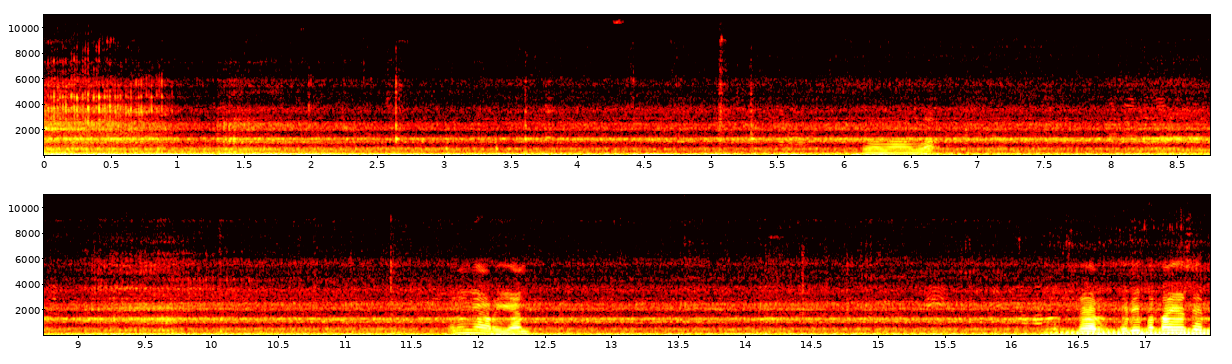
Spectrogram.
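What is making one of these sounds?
Motorcycle engines idle and rumble nearby on a busy road.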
